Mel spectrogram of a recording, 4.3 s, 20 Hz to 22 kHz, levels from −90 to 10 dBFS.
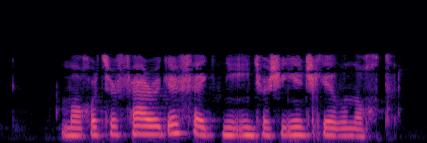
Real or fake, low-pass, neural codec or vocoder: real; 5.4 kHz; none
